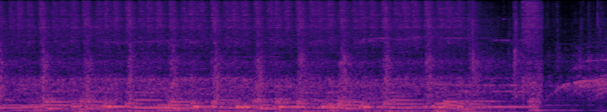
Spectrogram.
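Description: Gnawa music: a guembri plucks a repeating bass line under the steady clacking of qraqeb metal castanets. The music cuts off shortly before the end.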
